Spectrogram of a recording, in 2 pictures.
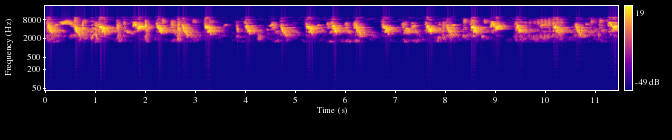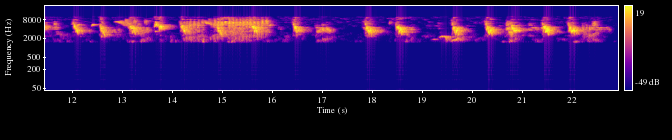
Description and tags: birds chirping
Birds, around forenoon.
ambiance, background, field-recording, spring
